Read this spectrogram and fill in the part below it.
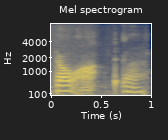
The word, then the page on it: doo 'a't'ing: hupa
